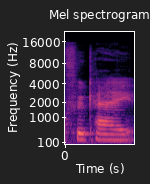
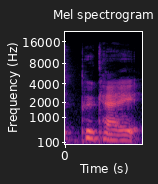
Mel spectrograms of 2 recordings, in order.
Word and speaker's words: Phuket: Um, can you tell me now is that how you pronounce fuket? Have you I think it's fuket. Okay. It's not fukquet. It's not puket. Is there any other? No. No. There no other ways you could pronounce it. No, it is puket. At least that's what I believe it to be.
